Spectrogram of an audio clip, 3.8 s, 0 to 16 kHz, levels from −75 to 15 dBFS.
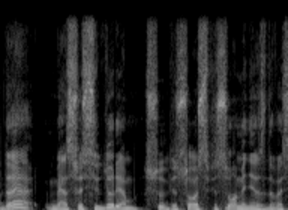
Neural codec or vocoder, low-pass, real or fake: none; 14.4 kHz; real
